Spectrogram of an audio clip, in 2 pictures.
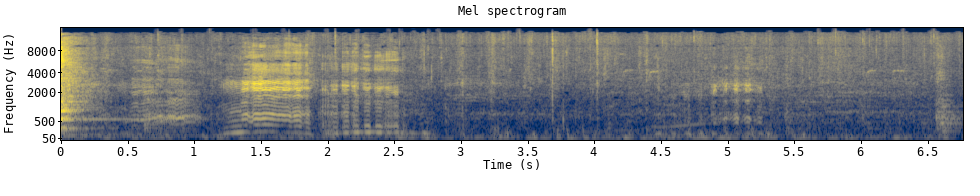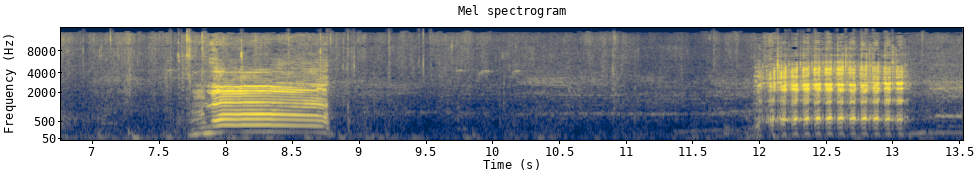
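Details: Zwartbles ewes leaving the long acre field just before sunrise on a Sunday morning on a farm in County Kilkenny, Ireland; a few separate wavering bleats, the loudest near eight and twelve seconds, with quiet gaps between.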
